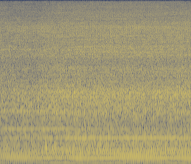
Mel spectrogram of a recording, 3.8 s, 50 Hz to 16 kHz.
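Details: Mercedes W124 with M104 petrol engine idling steadily with an even hum and no belt squeal or chirp, after re-tensioning the belt.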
